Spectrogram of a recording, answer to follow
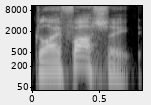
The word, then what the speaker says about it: glyphosate: I'm saying it wrong this glyphosate g ly pho SAT not phosphate glyphosate and so in testimony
